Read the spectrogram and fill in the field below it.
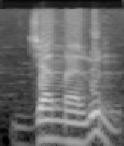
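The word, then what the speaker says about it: جمل: Saya notis ya pendek bacanya. Jamal bukan Jamal. Jamalun unta. Jamal ganteng.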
